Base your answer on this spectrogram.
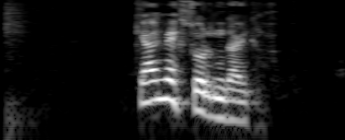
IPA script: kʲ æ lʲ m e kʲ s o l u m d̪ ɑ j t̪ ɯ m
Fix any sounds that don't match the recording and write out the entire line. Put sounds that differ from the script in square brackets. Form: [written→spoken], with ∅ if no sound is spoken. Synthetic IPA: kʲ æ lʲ m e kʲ s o [l→ɾ] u [m→n] d̪ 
